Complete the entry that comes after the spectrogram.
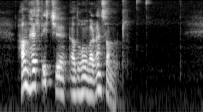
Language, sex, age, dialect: Faroese, male, 36-60, Suðurstreymoy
